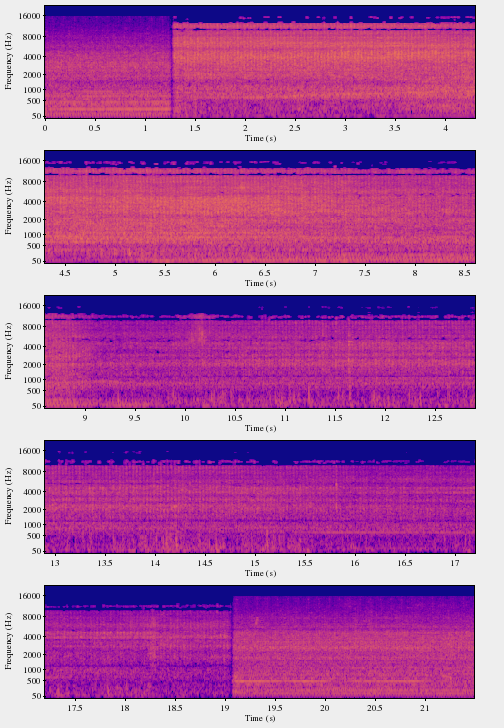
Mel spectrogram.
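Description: John Deere tractor engine running. It is a steady hum from inside the cab at the start and again near the end. In between it comes through noisier and fainter from out in the pasture, quieter over the latter half.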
